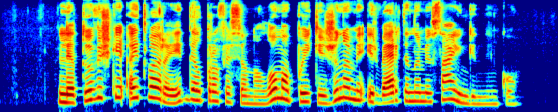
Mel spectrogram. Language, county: Lithuanian, Panevėžys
